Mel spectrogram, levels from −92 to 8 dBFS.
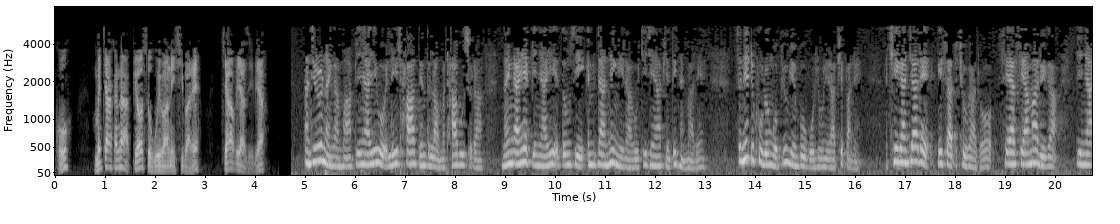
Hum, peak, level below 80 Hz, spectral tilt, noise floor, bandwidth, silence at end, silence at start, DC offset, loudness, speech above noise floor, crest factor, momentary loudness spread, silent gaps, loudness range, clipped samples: none; -4 dBFS; -48 dBFS; -11.5 dB/octave; -65 dBFS; 5.8 kHz; 0 s; 0.05 s; under 0.1%; -21 LUFS; 44 dB; 16 dB; 12 LU; 4.50-4.71 s; 4 LU; under 0.1%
